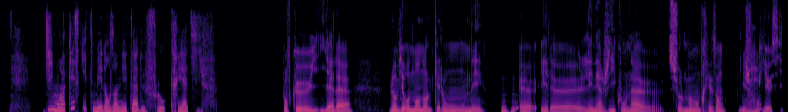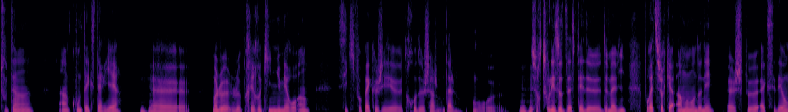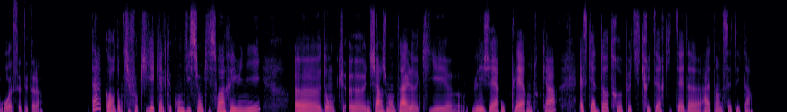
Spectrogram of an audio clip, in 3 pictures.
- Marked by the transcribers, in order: tapping
- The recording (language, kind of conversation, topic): French, podcast, Qu’est-ce qui te met dans un état de création intense ?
